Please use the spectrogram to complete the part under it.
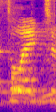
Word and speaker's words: Tuenti: Uma rede social da Espanha que chama Tuente. Não sei como é que é. Acho que a pronúncia, a pronúncia deve ser do jeito que. – É Tuente mesmo.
